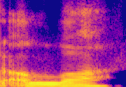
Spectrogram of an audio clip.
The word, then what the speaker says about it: Allah: So if the the ayah you're reading starts with the name Allah, you pronounce the word Allah heavy because it has the a sound.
